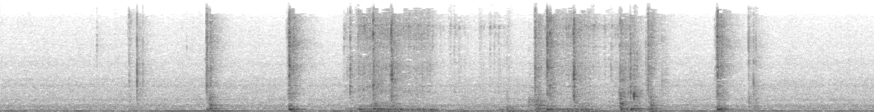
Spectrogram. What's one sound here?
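A sewing machine stitches in short, quick bursts.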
